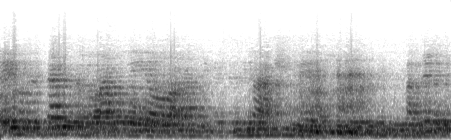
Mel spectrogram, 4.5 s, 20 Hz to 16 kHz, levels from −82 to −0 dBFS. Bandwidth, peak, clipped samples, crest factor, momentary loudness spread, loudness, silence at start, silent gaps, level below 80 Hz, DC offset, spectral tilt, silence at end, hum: 4.8 kHz; 0 dBFS; under 0.1%; 12 dB; 5 LU; -13 LUFS; 0 s; none; -56 dBFS; under 0.1%; -10.5 dB/octave; 0 s; none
